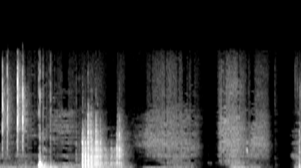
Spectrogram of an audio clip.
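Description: Two six-sided dice rolled in a tabletop role-playing game: a faint sharp click followed by a brief clattering rattle, then a few soft hissy noises, all quiet.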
